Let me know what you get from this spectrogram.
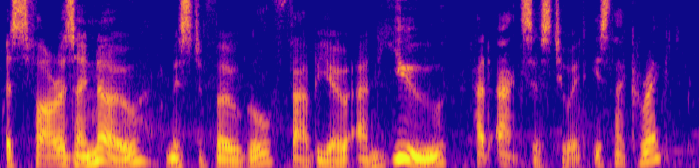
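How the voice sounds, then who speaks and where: A man's voice: mid-range voice, sing-song, a little fast, soft background music, natural voice. An actor playing a young male detective, speaking in a precise, composed and formal manner. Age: young adult.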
